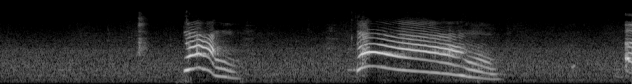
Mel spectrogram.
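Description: Infant vocalising in two high squeals that slide down in pitch: a short one about two seconds in and a longer, drawn-out one just past halfway.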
